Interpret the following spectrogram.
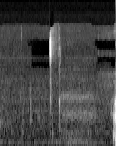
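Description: Near silence with one short, faint click about a second in.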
